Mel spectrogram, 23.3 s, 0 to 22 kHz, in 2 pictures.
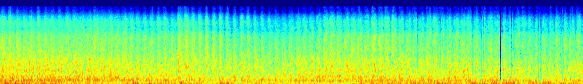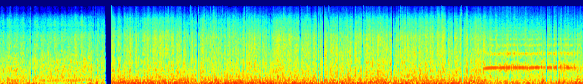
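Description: A steam-hauled train running: steady wheel and track rumble from the BR Standard Class 2 locomotive 78022 and its carriages. After a brief break about halfway the rumble is louder. Near the end the locomotive gives one steady whistle of about two seconds.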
